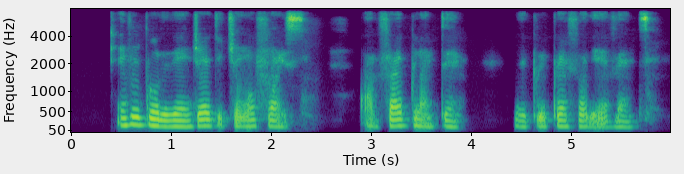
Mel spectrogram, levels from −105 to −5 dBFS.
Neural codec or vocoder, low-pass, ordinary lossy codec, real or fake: autoencoder, 48 kHz, 32 numbers a frame, DAC-VAE, trained on Japanese speech; 7.2 kHz; none; fake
